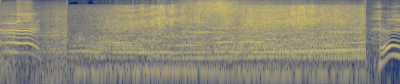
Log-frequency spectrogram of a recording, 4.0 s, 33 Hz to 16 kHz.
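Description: Yamaha R15 V3 motorcycle engine running hard at high revs, its pitch rising slowly as it accelerates, with heavy wind and road rush. It stops abruptly near the end.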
